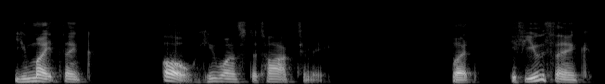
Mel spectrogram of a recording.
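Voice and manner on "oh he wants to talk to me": normal talking voice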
